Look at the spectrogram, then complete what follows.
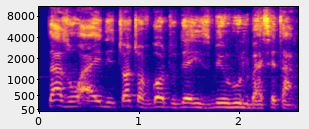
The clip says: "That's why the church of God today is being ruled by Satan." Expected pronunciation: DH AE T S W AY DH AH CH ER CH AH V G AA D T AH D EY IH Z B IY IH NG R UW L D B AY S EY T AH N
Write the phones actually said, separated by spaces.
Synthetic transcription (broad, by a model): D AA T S W AY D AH CH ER CH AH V G AA D T AH D EY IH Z B IY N R UW L D B AY S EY T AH N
